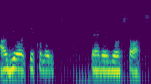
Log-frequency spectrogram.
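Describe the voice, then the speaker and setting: In an Israeli accent, a man with a fairly high, somewhat breathy voice speaks. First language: Hebrew. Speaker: author. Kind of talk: interview. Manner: halting.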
